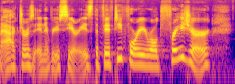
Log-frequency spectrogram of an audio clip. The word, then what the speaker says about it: Fraser: So he says, instead of a similar pronunciation similar to the 90s sitcom Frasier, Frasier says his name actually rhymes with razor. So it's Fraser.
